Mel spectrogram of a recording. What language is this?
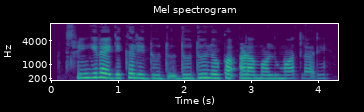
Pashto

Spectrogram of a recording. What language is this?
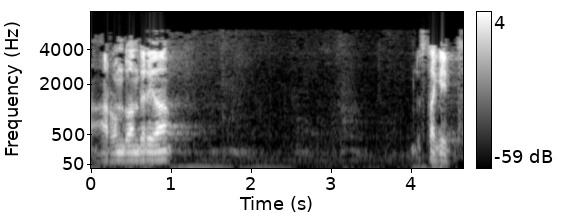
Basque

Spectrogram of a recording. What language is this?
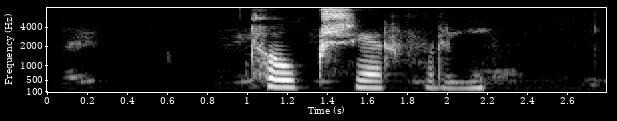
Icelandic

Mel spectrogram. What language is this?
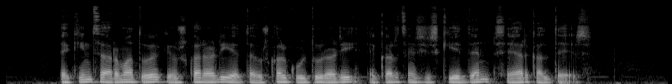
Basque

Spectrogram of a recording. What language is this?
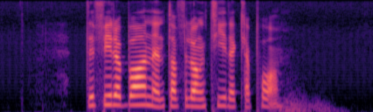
Swedish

